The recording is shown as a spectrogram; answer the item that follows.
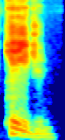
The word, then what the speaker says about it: Cajun: Et comme d'habitude, les Anglais qui veulent mal prononcer tout quelque chose, Cajun? Oui, Cajun. Oui, c'est ça. Mais vraiment, c'est Cajun.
